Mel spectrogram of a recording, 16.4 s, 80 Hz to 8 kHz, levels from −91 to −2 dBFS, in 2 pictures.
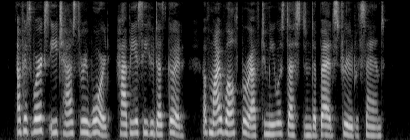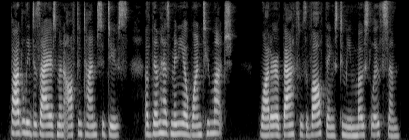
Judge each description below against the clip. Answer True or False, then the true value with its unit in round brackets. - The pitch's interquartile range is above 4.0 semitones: False (3.0 semitones)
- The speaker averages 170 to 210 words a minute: True (190 wpm)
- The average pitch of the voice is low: False (205 Hz)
